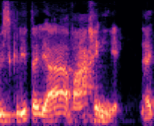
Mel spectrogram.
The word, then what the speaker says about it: Wageningen: E aí fui falando, aí eu mostrei para ele o escrito, ele, Wageningen, né? Que eles têm ele tem uma pronúncia forte no R, né? Wageningen, E aí eu falei, isso mesmo.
